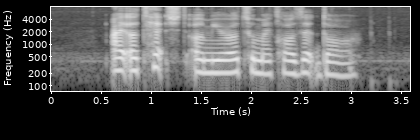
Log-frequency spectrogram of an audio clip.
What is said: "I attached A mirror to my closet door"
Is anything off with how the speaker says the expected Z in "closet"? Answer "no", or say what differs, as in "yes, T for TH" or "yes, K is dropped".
no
